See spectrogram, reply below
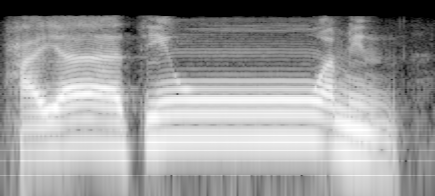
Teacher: ننطق صوتين في آن واحد، واو من الشفتين وغن من الخيشوم. أنت تأتين بالواو فقط، تقولين حياتي ولا تأتين بشيء من الأنف، فعليك أن توزع الصوت نصفه من الفم واو ونصفه من الخيشوم غنة. · Term: إدغام بغنة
